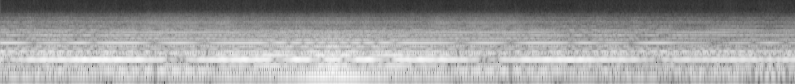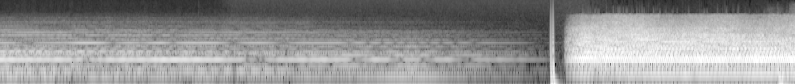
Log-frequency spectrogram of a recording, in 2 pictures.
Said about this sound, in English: Float plane.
